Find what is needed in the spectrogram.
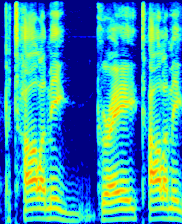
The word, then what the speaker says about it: Ptolemy: Ptolemy Gray. I think the P's silent.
